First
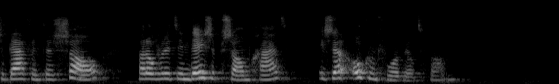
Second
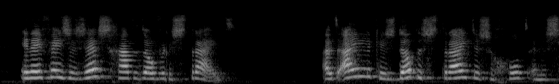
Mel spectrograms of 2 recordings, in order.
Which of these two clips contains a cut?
second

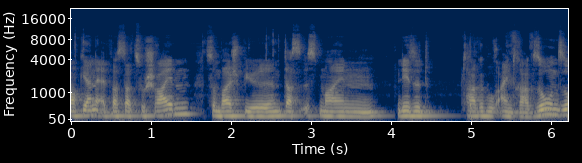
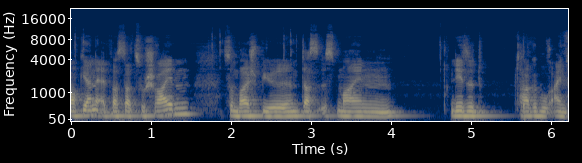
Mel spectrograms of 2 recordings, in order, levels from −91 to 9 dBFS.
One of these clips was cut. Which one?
first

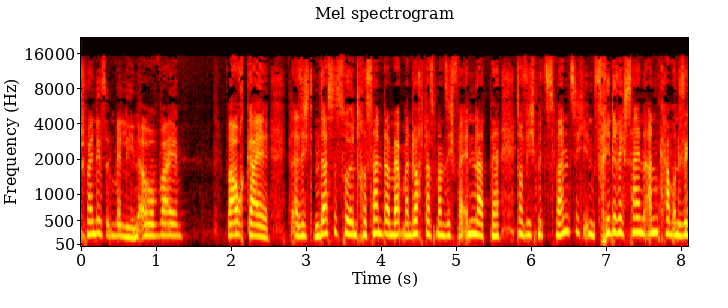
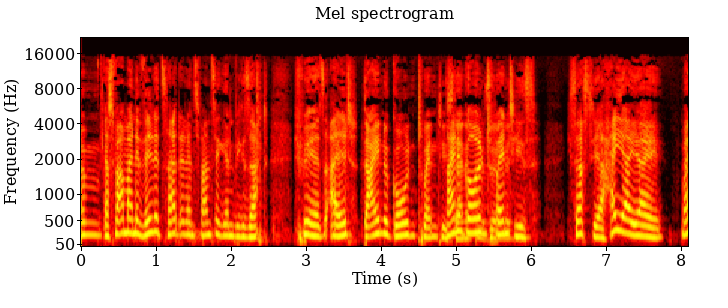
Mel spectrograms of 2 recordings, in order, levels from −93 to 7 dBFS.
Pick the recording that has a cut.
first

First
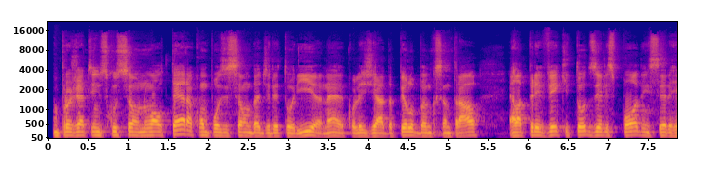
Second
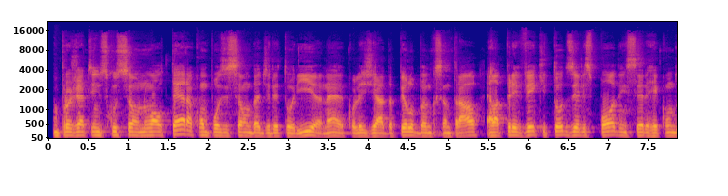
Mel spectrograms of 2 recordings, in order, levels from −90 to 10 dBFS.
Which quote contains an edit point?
second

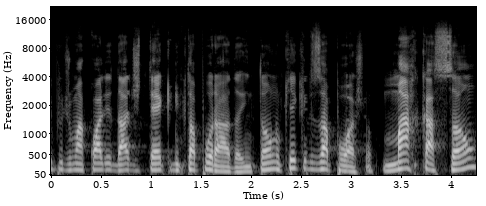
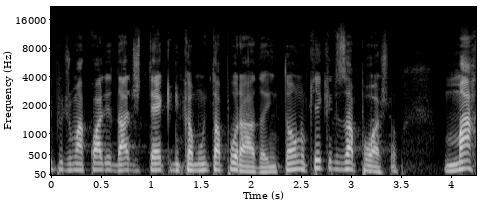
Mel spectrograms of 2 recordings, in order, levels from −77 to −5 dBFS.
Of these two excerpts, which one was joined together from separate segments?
first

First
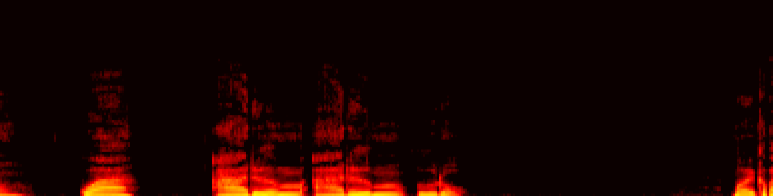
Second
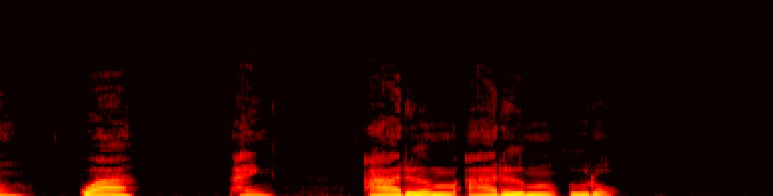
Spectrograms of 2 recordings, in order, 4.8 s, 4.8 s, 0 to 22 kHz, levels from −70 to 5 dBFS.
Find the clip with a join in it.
first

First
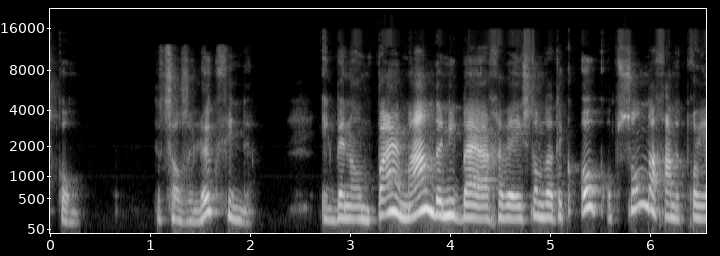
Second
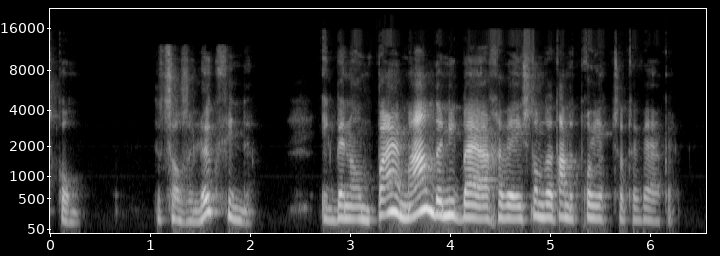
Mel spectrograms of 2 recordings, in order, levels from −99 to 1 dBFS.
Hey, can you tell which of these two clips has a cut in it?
second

